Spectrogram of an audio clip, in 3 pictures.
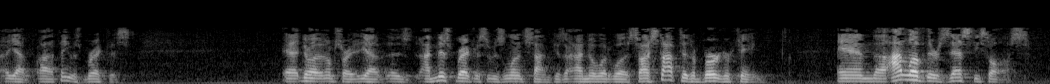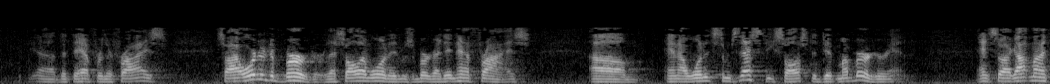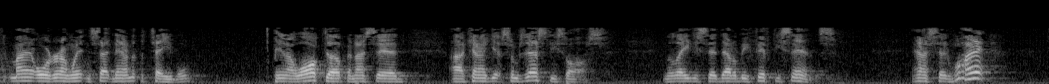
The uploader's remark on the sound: Ketha Heights Baptist Church ~ Live Broadcast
